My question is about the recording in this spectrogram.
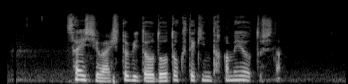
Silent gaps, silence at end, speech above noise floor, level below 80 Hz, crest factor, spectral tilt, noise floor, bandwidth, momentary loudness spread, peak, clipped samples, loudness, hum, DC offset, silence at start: none; 0.7 s; 34 dB; -60 dBFS; 20 dB; -5.5 dB/octave; -53 dBFS; 11.5 kHz; 15 LU; 0 dBFS; under 0.1%; -19 LUFS; none; under 0.1%; 0.2 s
